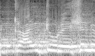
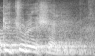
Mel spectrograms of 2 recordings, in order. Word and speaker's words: trituration: आगे ट्राइटूरेशन भी पढ़ सकते हैं, लेकिन लफ्ज़ है टिचुरेशन। टिचुरेशन क्या है जी? इट याद रखने के लिए ट्राई TRI, ट्राई TURATI spelling के लिए ट्राइटूरेशन पढ़ सकते हैं, वरना टिचुरेशन लफ्ज़ है।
